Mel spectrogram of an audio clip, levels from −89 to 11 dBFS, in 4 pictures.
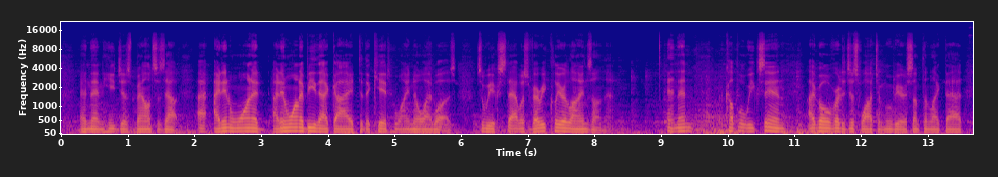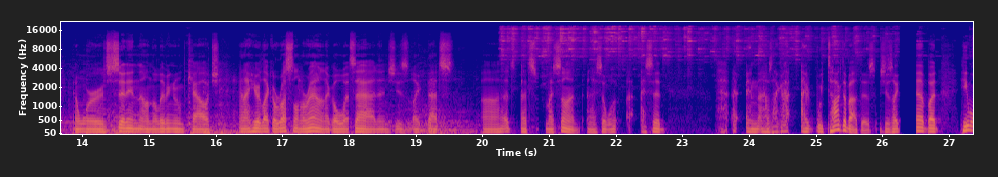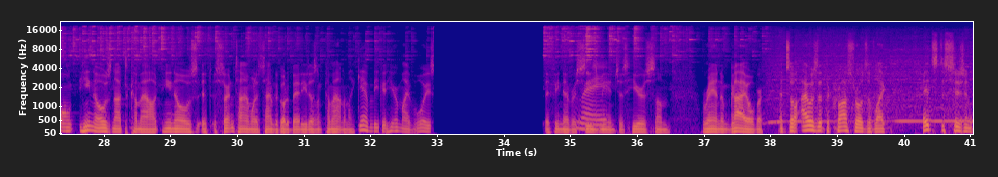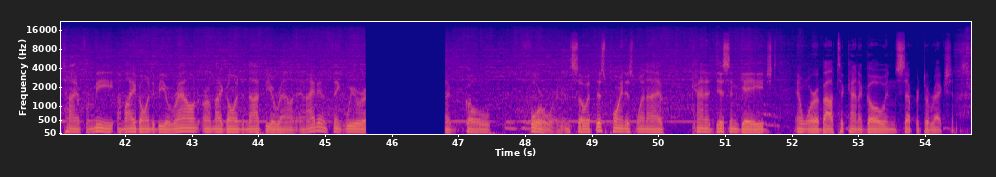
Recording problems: household noises; noticeable; throughout; 10 dB below the speech
choppy; very; 11% of the speech affected
audio cutting out; at 26 s, at 33 s for 1.5 s and at 46 s for 1 s

